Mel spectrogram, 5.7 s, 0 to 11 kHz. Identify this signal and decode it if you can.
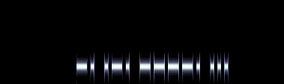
Morse code, heard as a keyed tone, about 17 wpm, 700 Hz. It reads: NR9S
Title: USA Call Signs - 4 Characters - Repeated 2x - 17wpm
